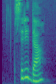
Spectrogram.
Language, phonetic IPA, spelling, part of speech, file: Russian, [srʲɪˈda], среда, noun, Ru-среда.ogg
- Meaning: 1. Wednesday 2. environment, surroundings, sphere 3. midst 4. medium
